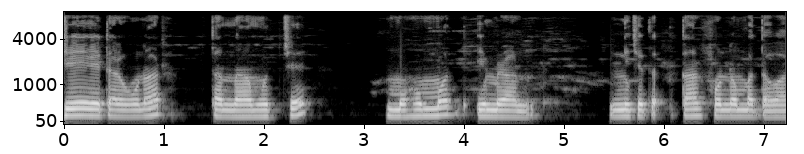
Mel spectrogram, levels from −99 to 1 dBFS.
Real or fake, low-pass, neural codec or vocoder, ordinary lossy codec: real; 7.2 kHz; none; none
